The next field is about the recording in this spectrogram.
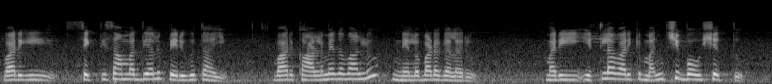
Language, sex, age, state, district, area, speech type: Telugu, female, 45-60, Andhra Pradesh, Eluru, urban, spontaneous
